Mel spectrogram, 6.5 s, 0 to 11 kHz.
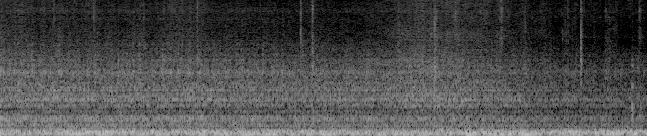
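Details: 2010 Toyota Sienna at idle with code P0305, cylinder 5 misfire: rough, lumpy idle with an uneven stumbling beat as one cylinder drops out; coils and plugs reportedly already replaced, injectors suspected; cause not confirmed.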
